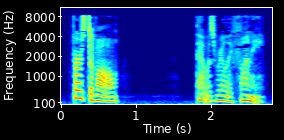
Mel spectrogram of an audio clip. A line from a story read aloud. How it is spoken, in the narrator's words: I whispered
